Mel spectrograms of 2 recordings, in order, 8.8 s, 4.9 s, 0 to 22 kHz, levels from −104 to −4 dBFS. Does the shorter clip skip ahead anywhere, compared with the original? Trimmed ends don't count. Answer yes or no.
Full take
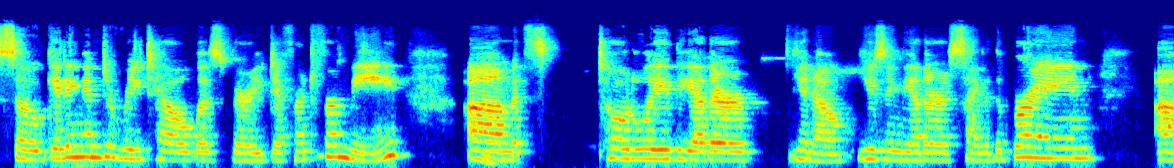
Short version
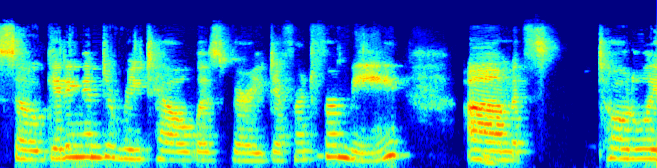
no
